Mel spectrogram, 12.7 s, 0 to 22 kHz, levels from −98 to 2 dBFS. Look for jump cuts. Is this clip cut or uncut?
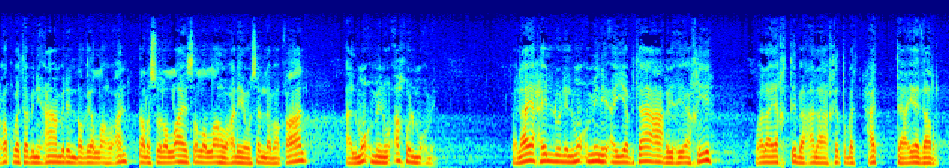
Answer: cut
